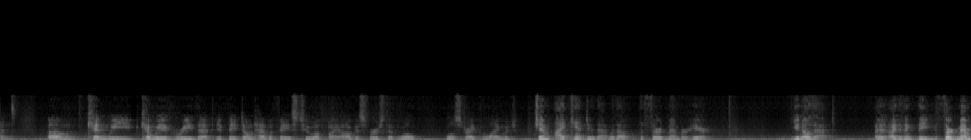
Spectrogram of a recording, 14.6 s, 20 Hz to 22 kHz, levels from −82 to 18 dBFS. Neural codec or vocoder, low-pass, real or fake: codec, 16 kHz, 0.4 kbps, LongCat-Audio-Codec; 7.2 kHz; fake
